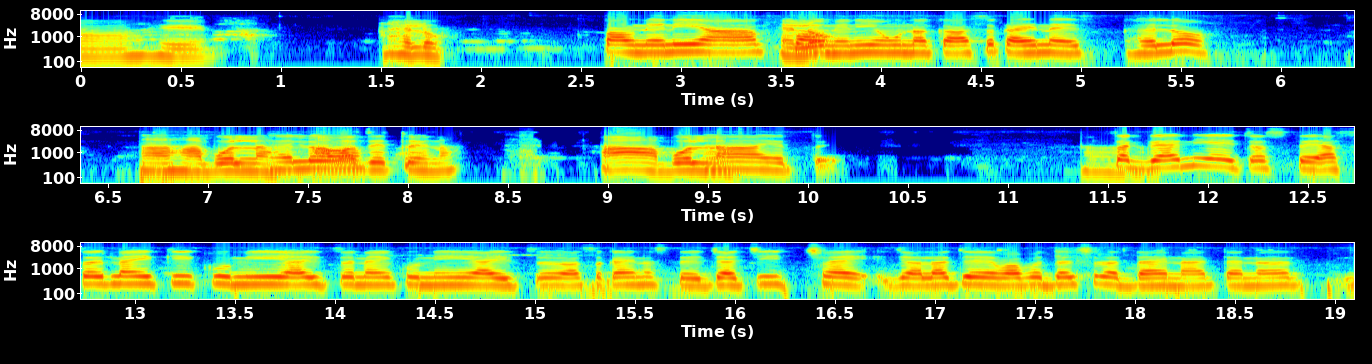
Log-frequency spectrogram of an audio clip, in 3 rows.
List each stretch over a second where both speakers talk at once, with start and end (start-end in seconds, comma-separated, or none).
none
